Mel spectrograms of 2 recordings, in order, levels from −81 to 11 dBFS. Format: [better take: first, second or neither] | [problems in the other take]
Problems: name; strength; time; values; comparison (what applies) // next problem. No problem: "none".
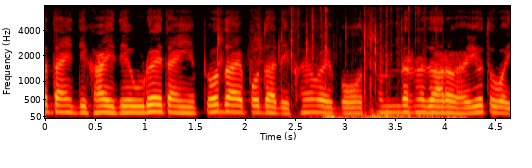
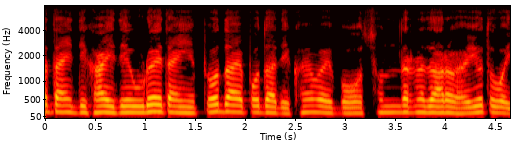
second | background sound (Crumpling, crinkling); 11 dB below the speech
